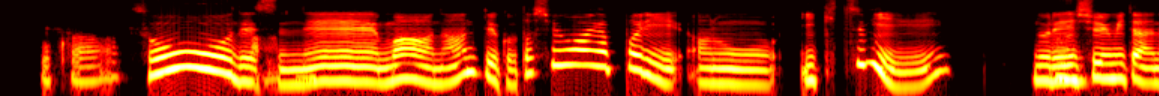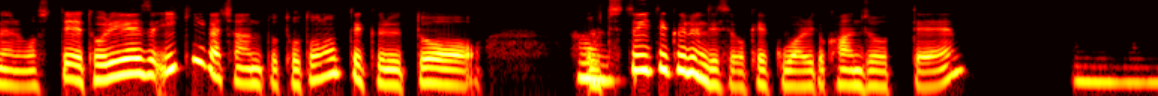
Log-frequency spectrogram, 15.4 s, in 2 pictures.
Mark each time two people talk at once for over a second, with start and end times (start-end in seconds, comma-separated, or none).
none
